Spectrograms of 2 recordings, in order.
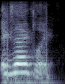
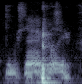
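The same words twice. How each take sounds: First: Said in the usual way. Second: A breathy whispered "Exactly."; whispered echo. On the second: Acted. Guest echoes his own agreement in a whisper. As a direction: say "Exactly." again under your breath as a whisper.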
